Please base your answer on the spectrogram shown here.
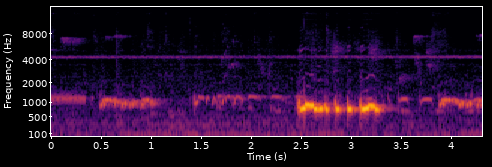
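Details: Crossbred perkutut, a zebra dove noted for its big voice and frequent song, delivers a loud burst of rapid throbbing low coos midway, framed by softer purring phrases from other doves.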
